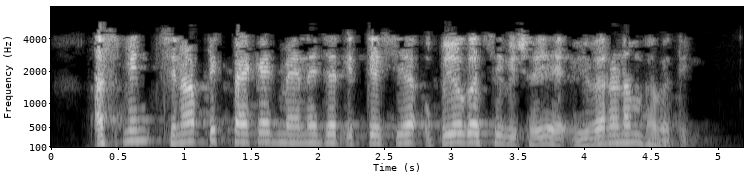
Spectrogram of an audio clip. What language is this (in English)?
Sanskrit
